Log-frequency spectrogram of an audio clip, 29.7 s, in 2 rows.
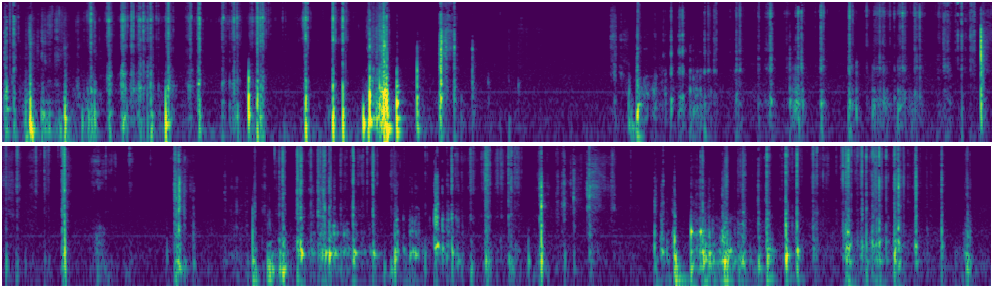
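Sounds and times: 
scissors cutting paper: 0.0 - 5.8, 9.6 - 16.8, 18.8 - 24.1, 25.2 - 29.0.

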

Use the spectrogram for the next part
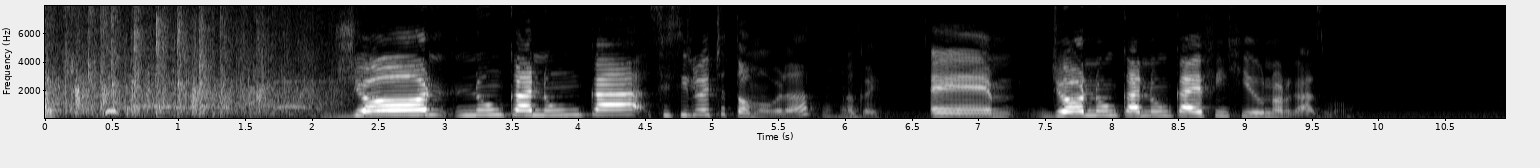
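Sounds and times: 
small group clapping: 0.0 - 2.3
speech: 2.3 - 9.8.

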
